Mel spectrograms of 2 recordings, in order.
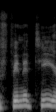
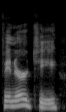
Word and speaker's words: Finerty: It's either finity or fin. Oh, yeah. It's an R. Finerty.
